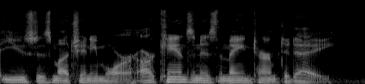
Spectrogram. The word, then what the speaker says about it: Arkansan: Arkansan or Yeah, Arkansan?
